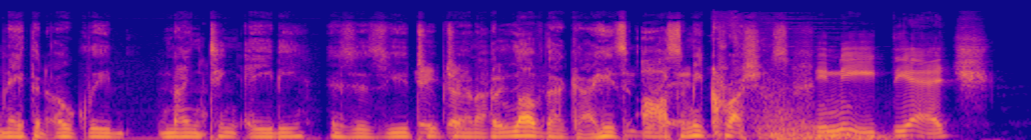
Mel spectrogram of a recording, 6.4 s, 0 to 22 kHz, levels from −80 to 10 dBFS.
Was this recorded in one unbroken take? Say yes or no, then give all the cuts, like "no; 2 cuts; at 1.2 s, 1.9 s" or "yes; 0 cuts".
no; 1 cut; at 4.7 s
